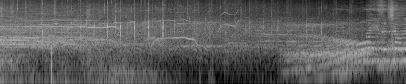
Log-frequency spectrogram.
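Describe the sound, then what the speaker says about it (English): A casino boxing crowd applauds and cheers after a bout, with sharp claps and shouts, voices calling out, and the noise swelling toward the end. "Give both of these warriors a round of applause."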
